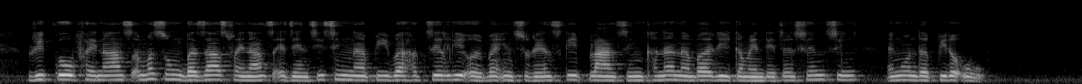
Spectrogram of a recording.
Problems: background sounds at intervals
